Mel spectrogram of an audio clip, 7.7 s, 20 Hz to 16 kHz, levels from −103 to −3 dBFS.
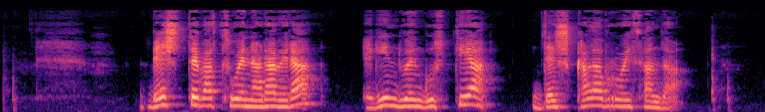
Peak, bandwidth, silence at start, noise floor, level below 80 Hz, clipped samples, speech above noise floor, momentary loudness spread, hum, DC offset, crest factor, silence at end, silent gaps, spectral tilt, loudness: -4 dBFS; 11.5 kHz; 0.6 s; -64 dBFS; -70 dBFS; under 0.1%; 41 dB; 13 LU; none; under 0.1%; 22 dB; 0.5 s; none; -3.5 dB/octave; -23 LUFS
